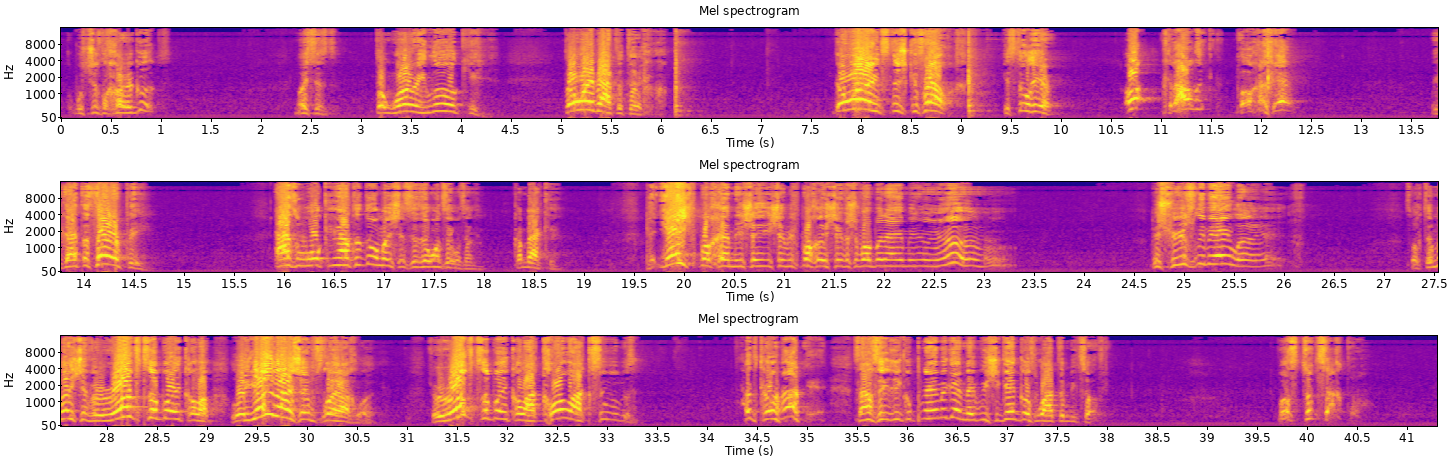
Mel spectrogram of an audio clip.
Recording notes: Shiur recorded in Yeshivas Ohr Reuven, Monsey NY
